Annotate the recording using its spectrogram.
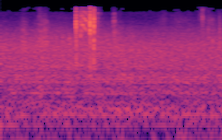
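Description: Outdoor street ambience, a steady low background noise, with a brief quick cluster of sharp high-pitched clicks or squeaks just under a second in.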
